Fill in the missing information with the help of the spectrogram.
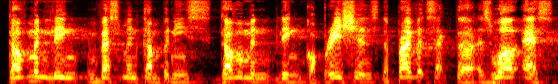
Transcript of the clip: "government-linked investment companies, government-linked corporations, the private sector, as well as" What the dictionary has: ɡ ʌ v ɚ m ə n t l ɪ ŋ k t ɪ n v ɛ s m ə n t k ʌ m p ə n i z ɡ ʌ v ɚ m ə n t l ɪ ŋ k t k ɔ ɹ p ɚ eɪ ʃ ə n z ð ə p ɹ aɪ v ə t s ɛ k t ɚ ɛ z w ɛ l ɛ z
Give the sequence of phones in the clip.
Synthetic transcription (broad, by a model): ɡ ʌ v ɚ m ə n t l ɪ ŋ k ɪ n v ɛ s m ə n k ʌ m p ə n i s ɡ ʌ v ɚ m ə n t l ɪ ŋ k k ɔ p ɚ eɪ ʃ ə n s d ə p ɹ aɪ v ə t s ɛ k t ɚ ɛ s w ɛ l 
